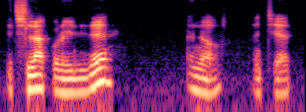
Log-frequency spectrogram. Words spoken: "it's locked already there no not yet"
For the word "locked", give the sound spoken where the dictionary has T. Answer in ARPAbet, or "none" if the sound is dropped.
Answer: none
